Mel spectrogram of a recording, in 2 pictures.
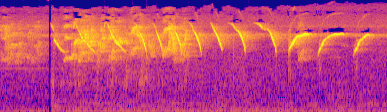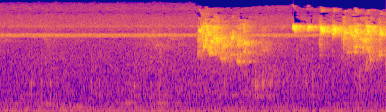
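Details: Canary song meant to lure other canaries into singing: a dense fast trill and falling sweeps, then a long thin steady whistle, followed by further bursts of buzzy trilling.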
